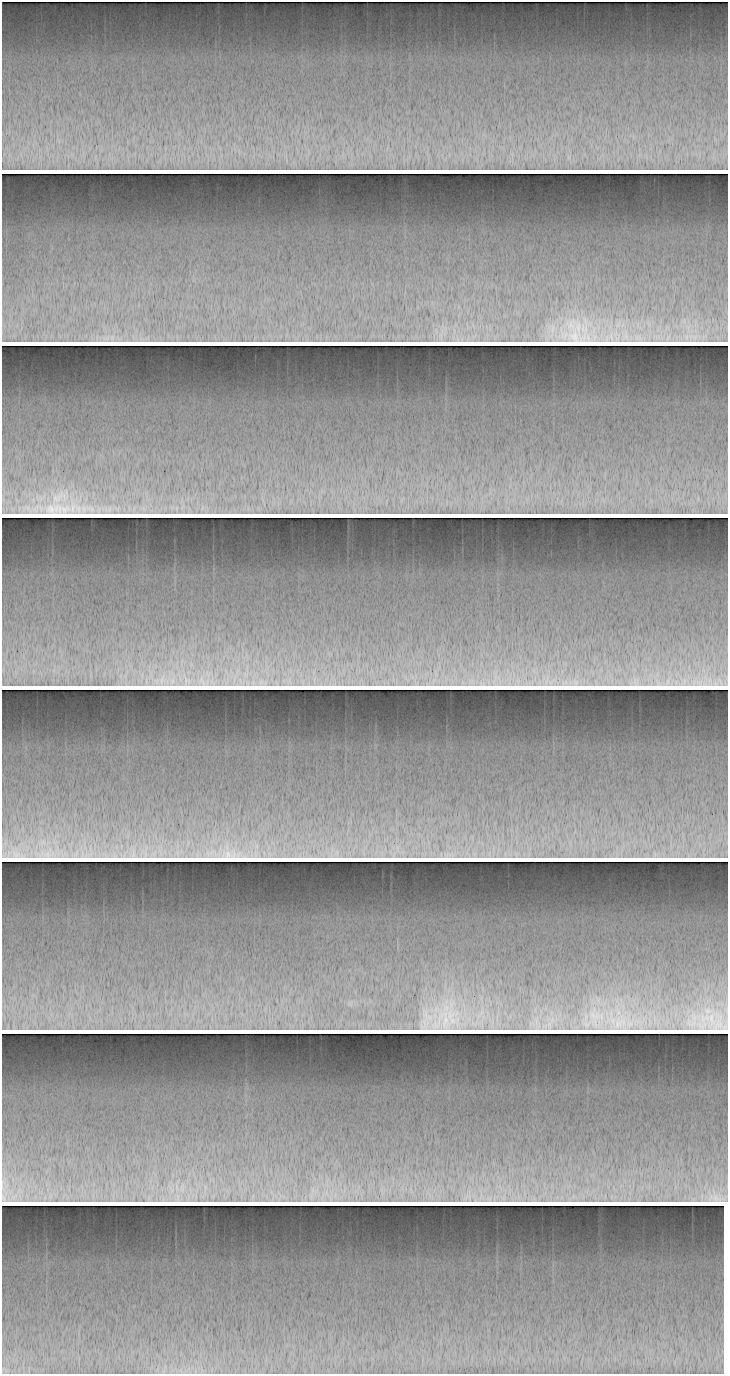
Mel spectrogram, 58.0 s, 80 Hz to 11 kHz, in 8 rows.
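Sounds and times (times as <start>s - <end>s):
steady rain falling: 0.0s - 58.0s
thunder rumbling: 7.4s - 17.2s, 22.9s - 49.8s.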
